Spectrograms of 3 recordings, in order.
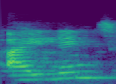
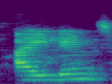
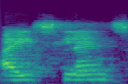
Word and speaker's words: islands: The islands हम pronounce कैसे करते हैं? यहाँ islands में s जो होता है silent होता है. हम इसको Icelands नहीं बोलते हैं, हम इसको बोलते हैं islands.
